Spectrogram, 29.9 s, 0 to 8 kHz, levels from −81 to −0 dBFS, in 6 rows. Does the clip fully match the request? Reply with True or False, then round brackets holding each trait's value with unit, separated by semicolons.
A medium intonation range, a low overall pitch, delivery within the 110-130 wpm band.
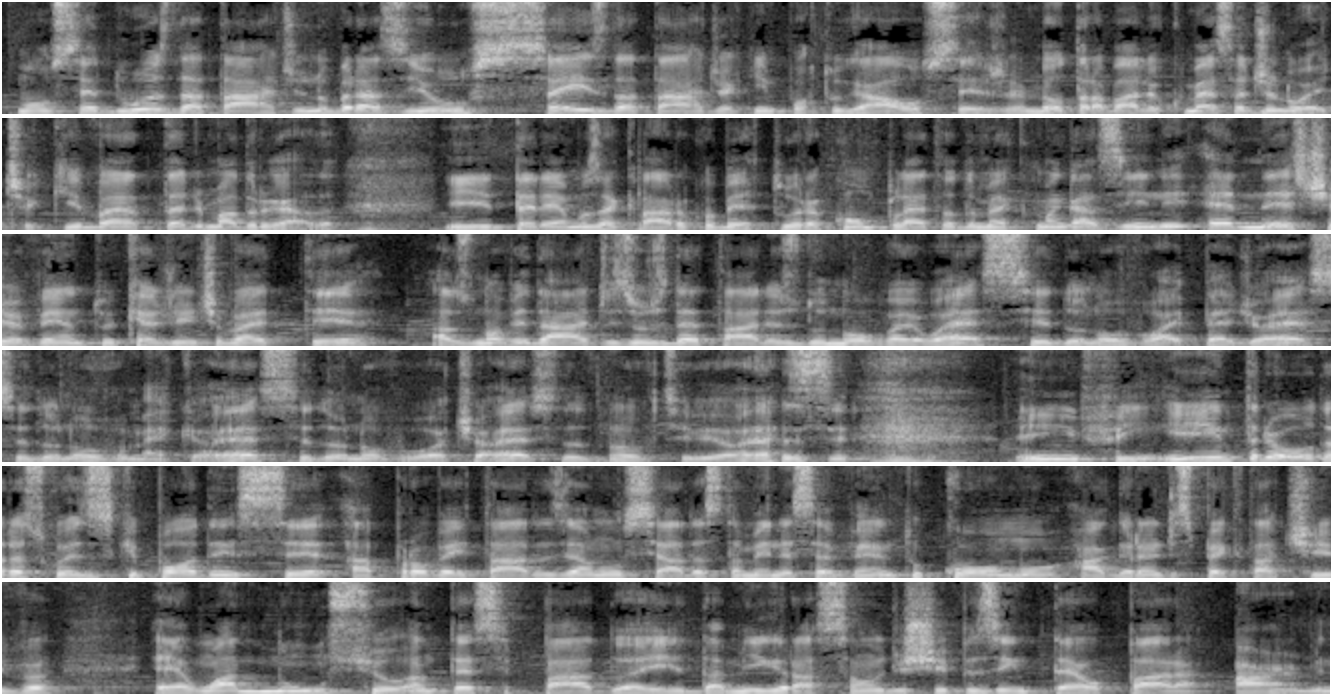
False (3.5 semitones; 120 Hz; 185 wpm)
